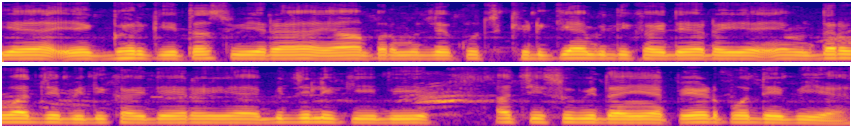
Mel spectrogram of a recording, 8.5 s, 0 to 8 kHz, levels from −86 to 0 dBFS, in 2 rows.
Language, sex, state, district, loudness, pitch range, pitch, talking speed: Hindi, male, Rajasthan, Bikaner, -16 LUFS, 125-135 Hz, 130 Hz, 225 wpm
